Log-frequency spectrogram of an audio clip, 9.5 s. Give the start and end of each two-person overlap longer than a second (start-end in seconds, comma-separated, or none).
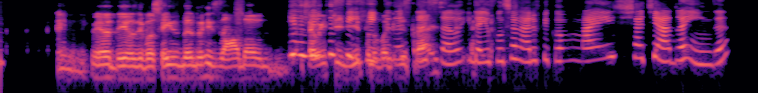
3.8-5.5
